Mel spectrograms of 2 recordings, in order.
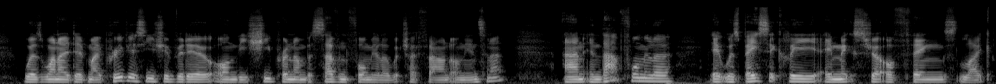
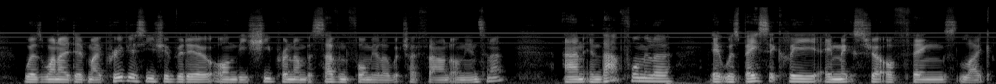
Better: first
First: none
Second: high-pitched whine; faint; throughout; 4.5 kHz, 20 dB below the speech

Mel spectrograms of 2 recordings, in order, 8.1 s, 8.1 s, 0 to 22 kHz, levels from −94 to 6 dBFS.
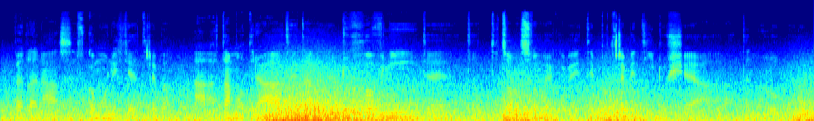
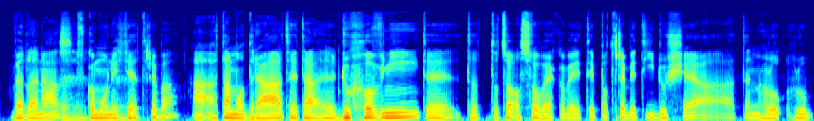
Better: second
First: wind noise on the microphone; heavy; 4 dB above the speech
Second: none

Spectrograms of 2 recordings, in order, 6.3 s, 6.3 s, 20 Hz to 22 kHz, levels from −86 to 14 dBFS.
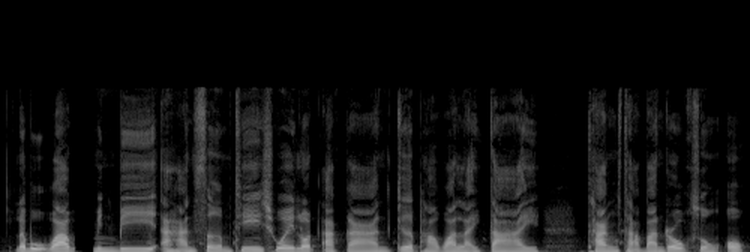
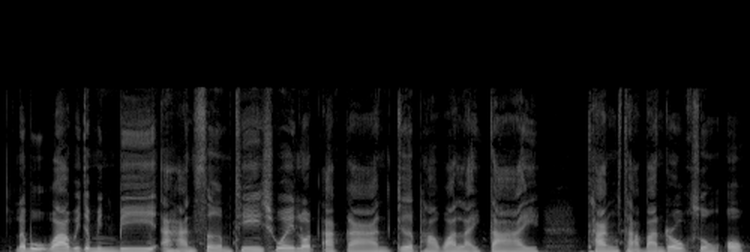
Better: second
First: audio cutting out; at 0.5 s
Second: none

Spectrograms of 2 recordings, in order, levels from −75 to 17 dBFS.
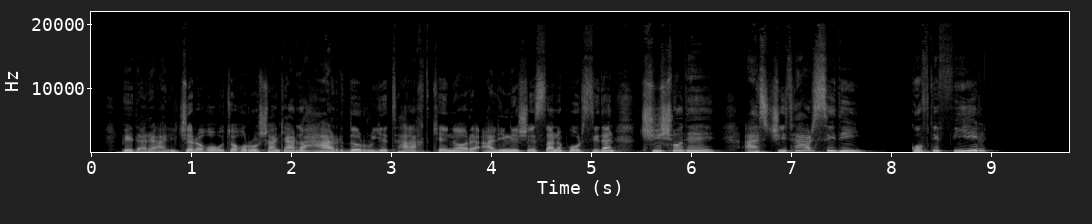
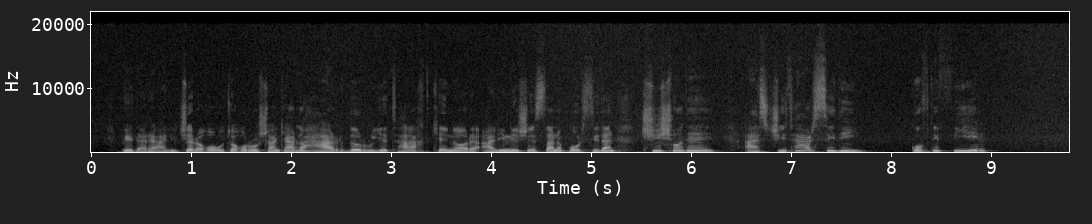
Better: first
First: none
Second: hiss; noticeable; throughout; 20 dB below the speech

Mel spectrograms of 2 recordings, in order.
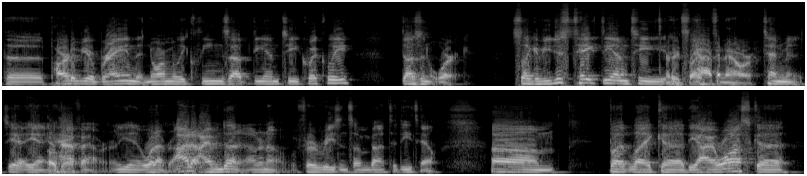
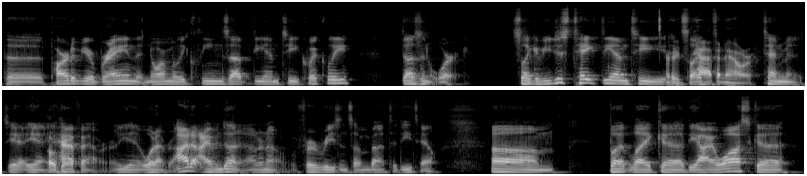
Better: second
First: distortion; heavy; 8 dB below the speech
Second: none

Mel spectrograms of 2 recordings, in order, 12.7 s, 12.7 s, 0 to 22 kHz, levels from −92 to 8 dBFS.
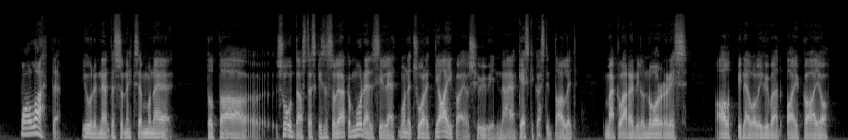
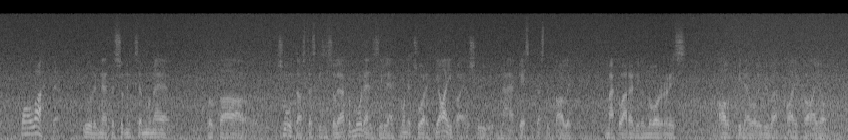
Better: first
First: none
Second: hiss; loud; throughout; 4 dB below the speech

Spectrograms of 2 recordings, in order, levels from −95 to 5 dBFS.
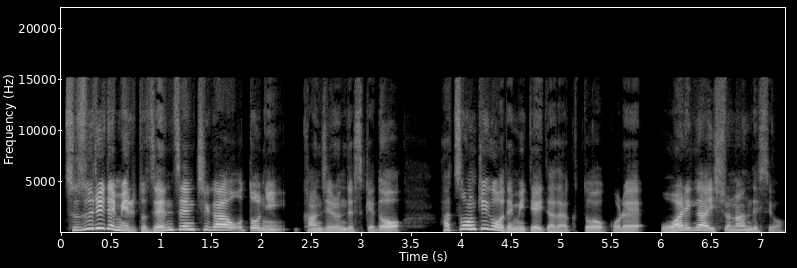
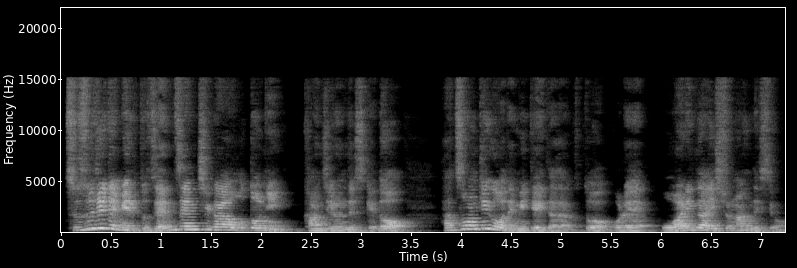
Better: first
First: none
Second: off-mic speech; far // room echo; slight; dies away in 0.3 s

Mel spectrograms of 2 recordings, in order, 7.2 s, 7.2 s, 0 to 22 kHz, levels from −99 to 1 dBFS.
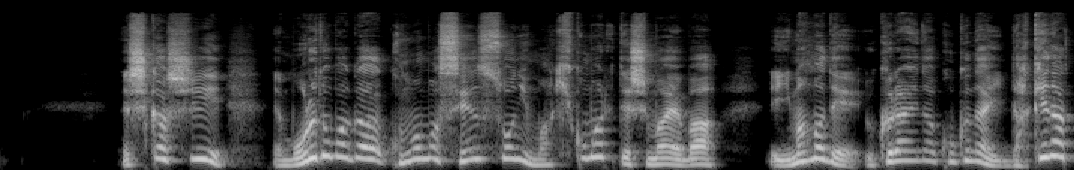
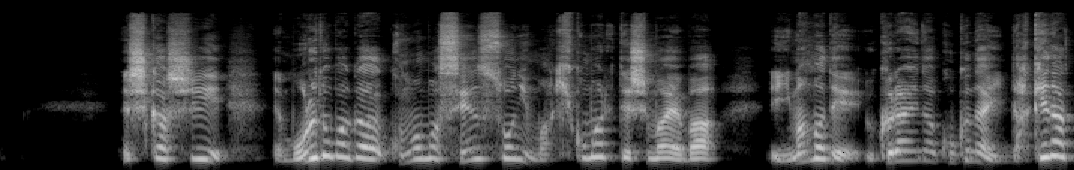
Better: first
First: none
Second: thin; very slightly; fading below 250 Hz

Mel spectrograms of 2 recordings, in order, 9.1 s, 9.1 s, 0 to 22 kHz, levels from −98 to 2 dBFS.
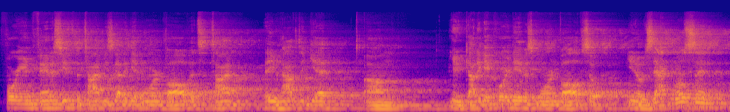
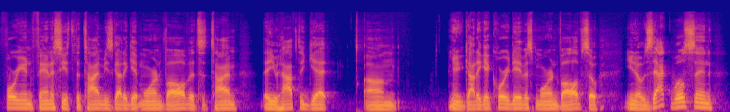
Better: second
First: room echo; noticeable; dies away in 2.1 s // off-mic speech; far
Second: none

